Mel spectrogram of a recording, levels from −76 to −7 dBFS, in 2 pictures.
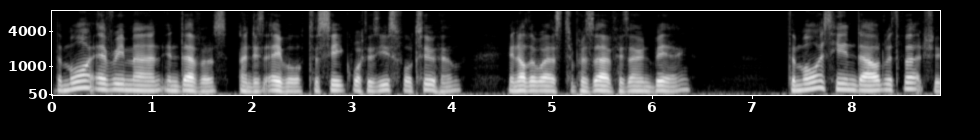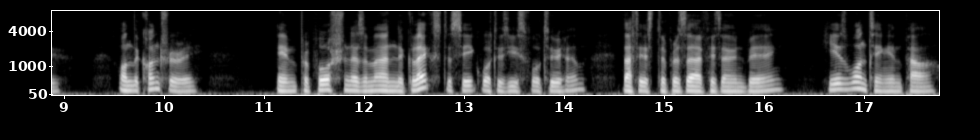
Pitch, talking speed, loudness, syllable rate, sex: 130 Hz, 190 wpm, -20 LUFS, 5.8 syllables/s, male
